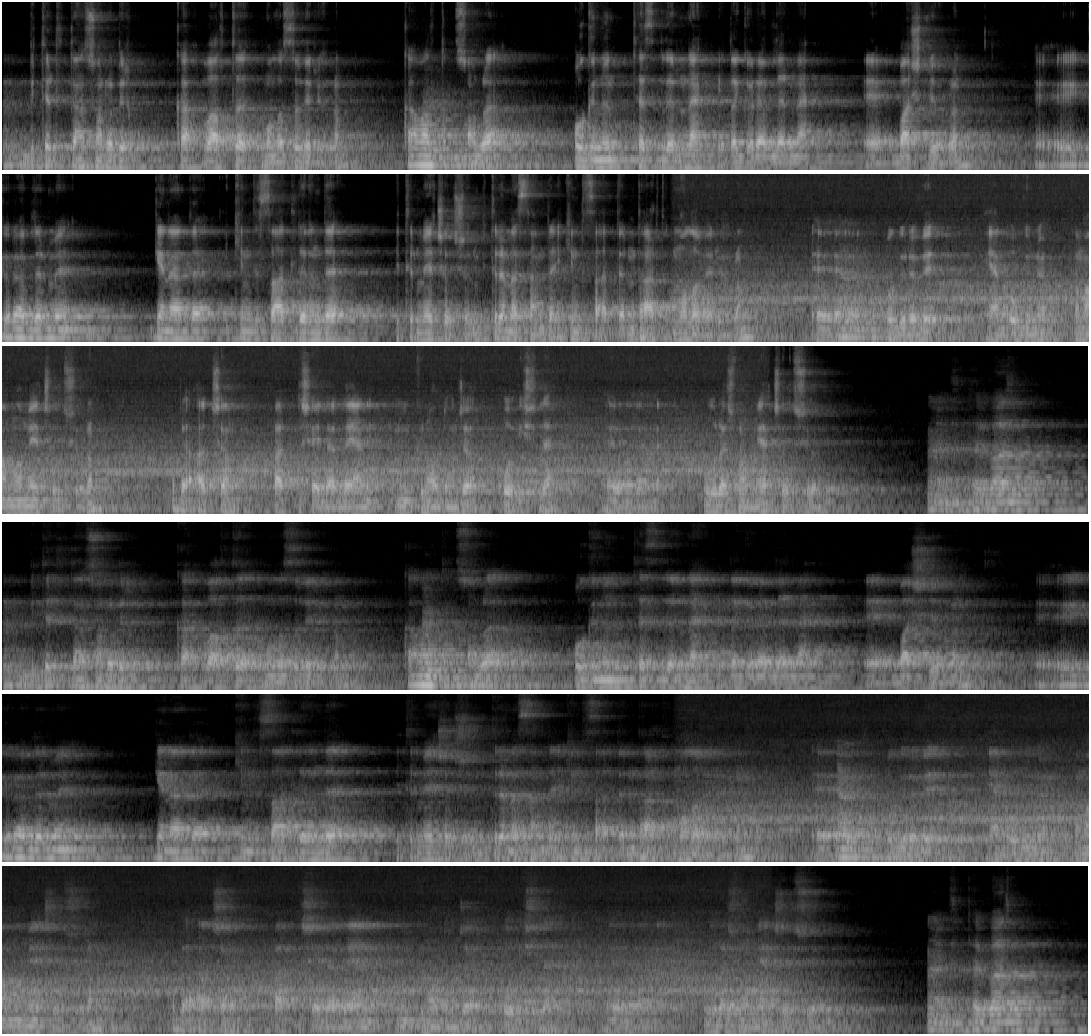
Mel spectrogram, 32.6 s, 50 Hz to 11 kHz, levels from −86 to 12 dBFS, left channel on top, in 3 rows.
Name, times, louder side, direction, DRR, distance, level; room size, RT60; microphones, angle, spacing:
voice 1, 0.2-1.3 1.7-3.5 4.0-5.1 5.7-8.1 8.6-9.7 10.3-11.8 12.3-14.3 14.8-18.4 19.0-20.2 20.7-22.8 23.4-24.1 24.4-27.3 27.7-28.3 28.8-30.0, left 3 dB, 40° left, 6 dB, 0.3 m, -26 dB
voice 2, 4.2-4.5 19.2-19.5 31.0-31.8, right 1 dB, 70° right, -2 dB, 1.0 m, -28 dB
sound 1, 17.5-29.4, left 1 dB, 85° left, 0.9 m, -35 dB
5.7 x 4.6 x 4.3 m, 2.5 s
head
